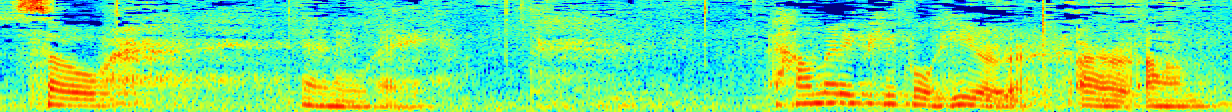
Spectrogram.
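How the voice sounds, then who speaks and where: A middle-aged speaker at a grief support gathering shares her personal story with listeners, stopping often, her delivery halting yet sincere. Though her soft, small voice, which she calls baby-like, sits on the low side, she sounds animated. The echoey room carries background noise.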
